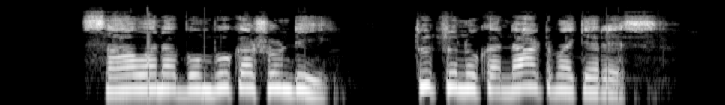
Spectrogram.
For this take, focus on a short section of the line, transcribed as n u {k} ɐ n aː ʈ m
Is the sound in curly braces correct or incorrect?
correct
